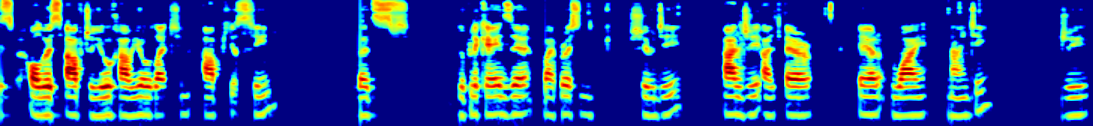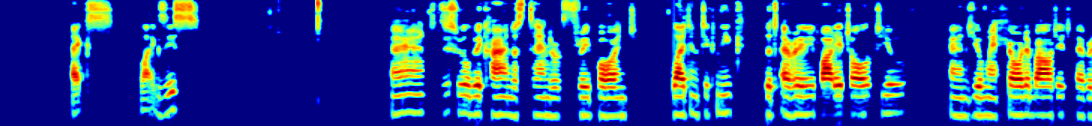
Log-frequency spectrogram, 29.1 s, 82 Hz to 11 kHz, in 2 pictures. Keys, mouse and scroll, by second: 0.8 KP_7, 1.6 scroll up 5, 4.1 shift+d, 7.8-9.8 middle drag, 9.8 alt+g, 10.1 alt+r, 10.5-11.4 middle drag, 11.3 r, 14.0 g, 18.8 KP_7, 19.7 r, 20.9 g.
